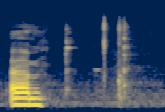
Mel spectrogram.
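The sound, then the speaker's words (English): Crockery and dishes clink together in a few short, sharp knocks, spaced irregularly, as someone sorts out crockery in the UK, following a brief steady hum at the start; the clatter stays fairly quiet throughout. “I have somebody coming in a bit, so I'm just sorting out crockery and stuff. Apologies for the sort of dishwasher sounds.”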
